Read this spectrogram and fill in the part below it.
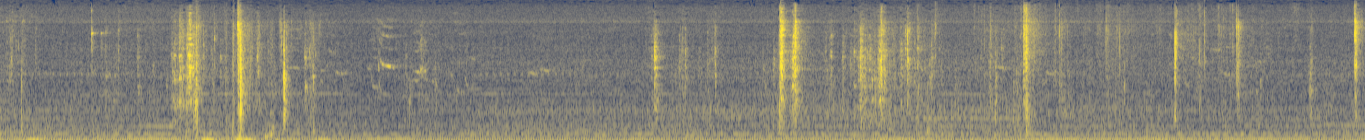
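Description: Logs knock and clunk as a digger grapple moves them.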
